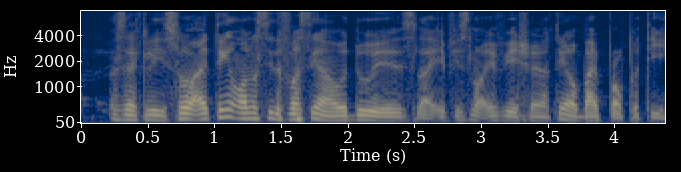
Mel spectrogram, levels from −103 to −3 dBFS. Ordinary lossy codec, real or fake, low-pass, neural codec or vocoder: none; real; none; none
